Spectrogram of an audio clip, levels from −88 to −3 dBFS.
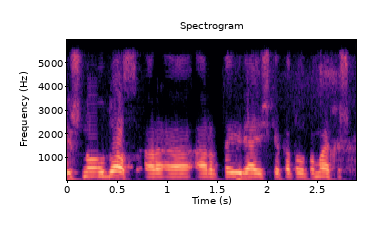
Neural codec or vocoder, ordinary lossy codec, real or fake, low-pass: none; Opus, 64 kbps; real; 5.4 kHz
